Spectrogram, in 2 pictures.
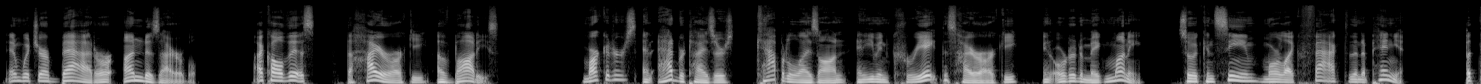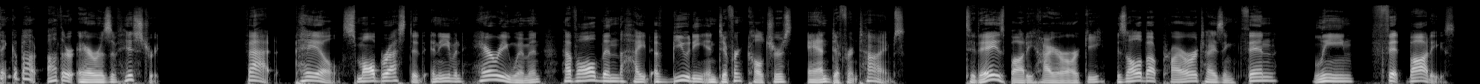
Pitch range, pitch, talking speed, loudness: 100-155 Hz, 120 Hz, 155 wpm, -18 LUFS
